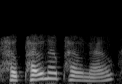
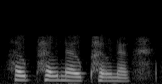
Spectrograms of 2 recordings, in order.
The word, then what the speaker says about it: Ho'oponopono: So it's Ho'oponopono. It's spelt H-O-O-P-O-N-O. Ho'oponopono. So it's P-O-N-O-P-O-N-O. And it's H-O-O-P at the beginning.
